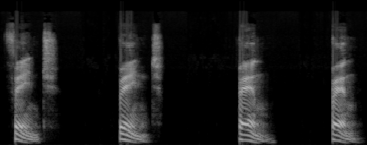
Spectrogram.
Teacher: এই সাউন্ডটা প এবং ফ এর মাঝামাঝি উচ্চারণ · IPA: /p/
